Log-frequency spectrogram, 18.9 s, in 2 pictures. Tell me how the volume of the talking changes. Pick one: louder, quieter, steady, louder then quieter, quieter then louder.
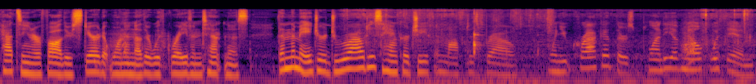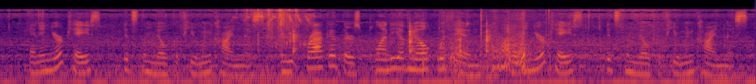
quieter.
